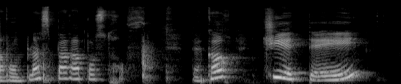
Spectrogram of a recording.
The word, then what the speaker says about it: étais: Tu étais, le S à la fin ne se prononce pas.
